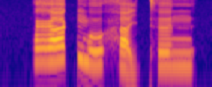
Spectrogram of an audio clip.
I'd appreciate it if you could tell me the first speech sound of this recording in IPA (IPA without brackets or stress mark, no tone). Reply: ɣ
